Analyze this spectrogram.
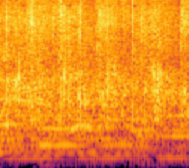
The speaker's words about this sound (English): Somebody shout amen. Come on, give God a great, great hand clap.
